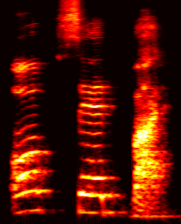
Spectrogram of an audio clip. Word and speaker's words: observar: Observar. So when you say the word observar, you put the stress on the last syllable. Observar. Observar. Because it ends with a R.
